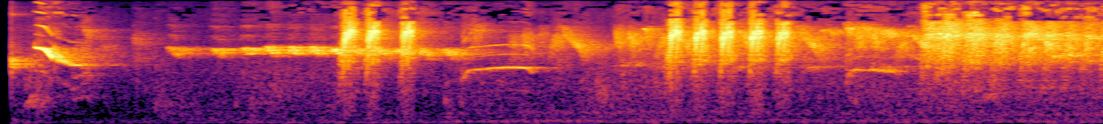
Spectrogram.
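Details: White-eared bulbul song used as training material for competition songbirds: a high falling whistle, steady whistled notes, then bursts of rapid buzzy trills and short rising whistles, loud and sharp.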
